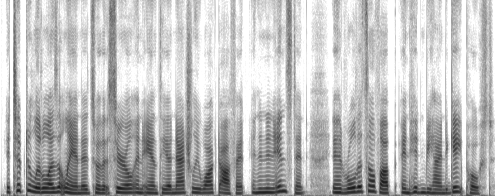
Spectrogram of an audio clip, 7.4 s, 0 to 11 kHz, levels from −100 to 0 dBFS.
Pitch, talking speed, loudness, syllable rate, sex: 220 Hz, 250 wpm, -18 LUFS, 6.6 syllables/s, female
